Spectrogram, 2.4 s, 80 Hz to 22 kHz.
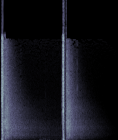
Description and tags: Simple barrel gun
Two shots fired with a barrel gun by my own hands, the second shot is a bit distorted.
I think I recorded this with a H2 zoom around 2012, it's not very clean but usable.
Use my files wherever you want and however you want, commercial or not. However, if you want to mention me in your creations, don't hesitate. I will be very happy ! I would also be delighted to hear what you did with my recordings. Thanks !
